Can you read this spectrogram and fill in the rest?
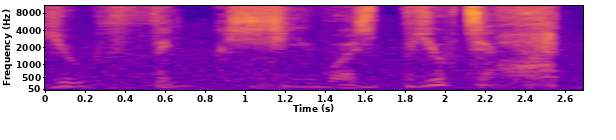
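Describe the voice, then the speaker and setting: An actor playing a defiant scientist in a gothic radio drama, agitated, emphatic and formal, stumbling over words. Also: male voice, a little high, very animated, slow, noisy background. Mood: agitated defiance.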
